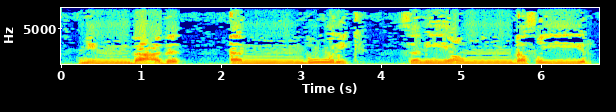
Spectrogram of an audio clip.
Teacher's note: نلاحظ الحكم الثالث القلب هو في اللغة تحويل الشيء عن وجهه، واصطلاحا هو قلب النون الساكنة أو التنوين عند الباء ميما مخفاة بغنة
